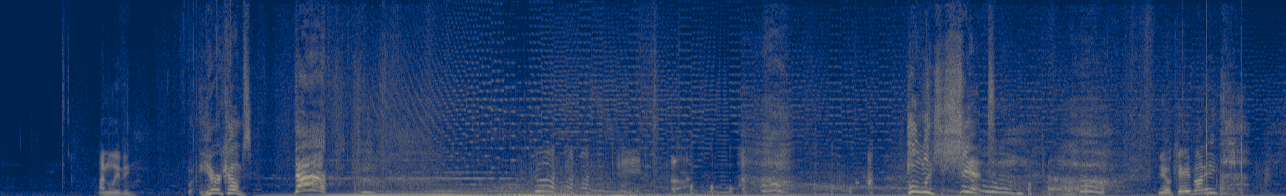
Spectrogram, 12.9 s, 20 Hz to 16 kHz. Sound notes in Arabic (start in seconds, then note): 2.9 صراخ; 5.3 ضحكة مكتومة; 5.8 لهث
